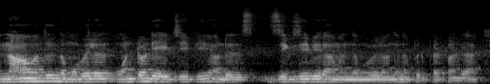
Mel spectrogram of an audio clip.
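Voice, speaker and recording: A soft-spoken man at a medium pitch, with monotone, flat intonation. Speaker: tech YouTuber. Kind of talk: phone review talk to camera.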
